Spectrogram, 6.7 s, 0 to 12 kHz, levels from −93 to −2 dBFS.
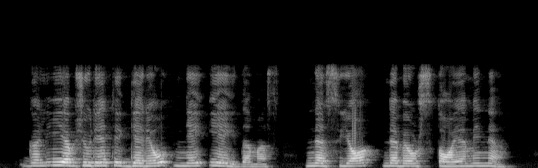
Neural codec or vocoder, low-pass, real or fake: none; 7.2 kHz; real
